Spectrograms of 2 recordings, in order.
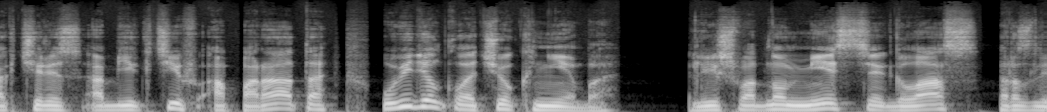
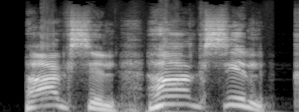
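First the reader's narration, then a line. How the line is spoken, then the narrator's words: Shouting. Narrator (Russian): кричал он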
